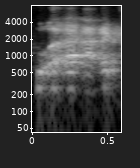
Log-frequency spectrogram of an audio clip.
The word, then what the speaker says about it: Blaaack: any questions so the reason that it's pronounced black is because we're honoring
